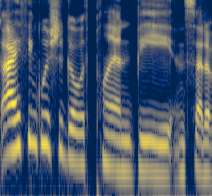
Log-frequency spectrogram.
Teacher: ending declarative statements with a rising inflection. So, they sound like questions even when they're not. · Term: uptalk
